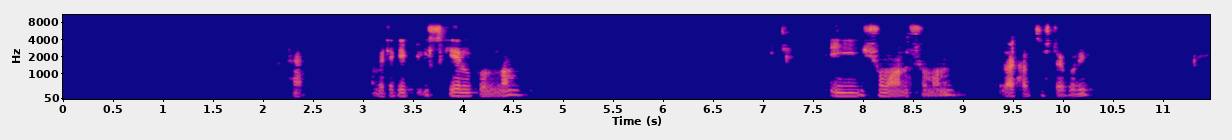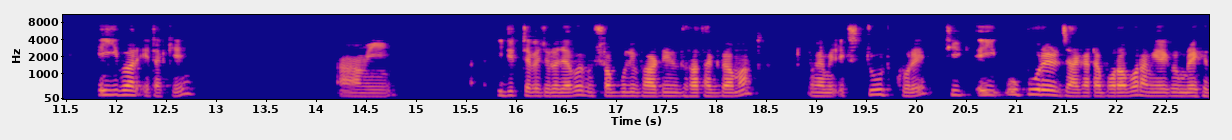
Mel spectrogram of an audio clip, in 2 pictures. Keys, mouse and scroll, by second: 0.0-1.8 drag, 1.9 click, 3.0-3.4 drag, 3.4 scroll up 1, 3.7-4.2 shift+middle drag, 4.2 s, 5.7-6.0 scroll up 1, 6.0-7.4 shift+middle drag, 7.4 s, 9.2 g, 11.0 scroll down 3, 12.6-15.5 shift+middle drag, 15.7 Tab, 18.2 a, 18.7 e, 21.3 scroll up 2, 21.7-22.9 shift+middle drag.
